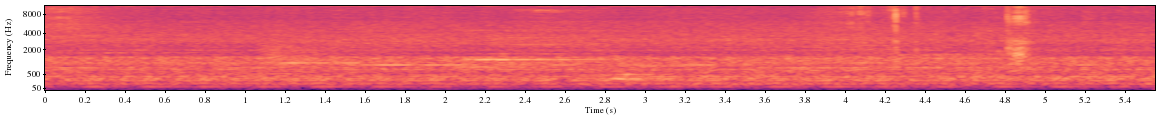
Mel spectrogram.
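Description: An arcade game machine plays lively electronic music with beeping sound effects.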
